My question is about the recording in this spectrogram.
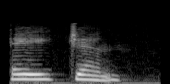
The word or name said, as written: heijen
